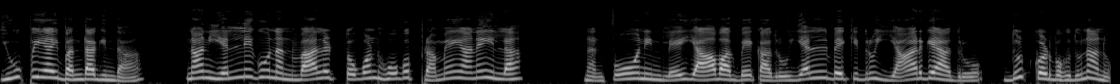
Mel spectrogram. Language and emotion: Kannada, happy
